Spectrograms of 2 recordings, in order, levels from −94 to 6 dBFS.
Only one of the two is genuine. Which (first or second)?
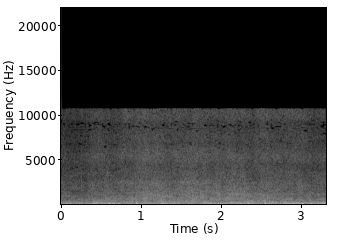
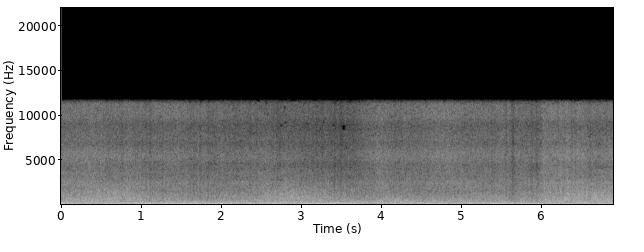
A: second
